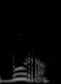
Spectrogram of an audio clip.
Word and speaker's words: burro: And if you know the name of the donkey in Spanish, it's burro. That's actually what it means, burro. So you can roll your R's.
